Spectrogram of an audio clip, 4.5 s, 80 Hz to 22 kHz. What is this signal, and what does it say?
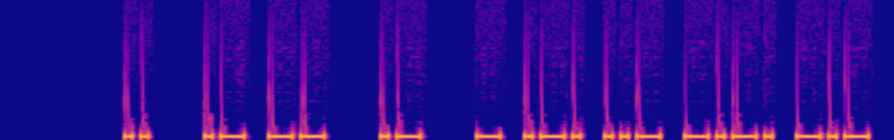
Morse code, heard as a keyed tone, about 29 wpm, 700 Hz. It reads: I AM A TRUCK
